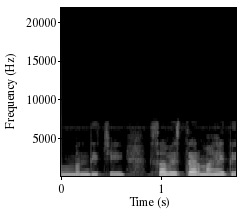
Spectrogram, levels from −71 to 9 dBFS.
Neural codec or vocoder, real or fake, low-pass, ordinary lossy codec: codec, 16 kHz, 8 kbps, FreqCodec, larger model; fake; 7.2 kHz; none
